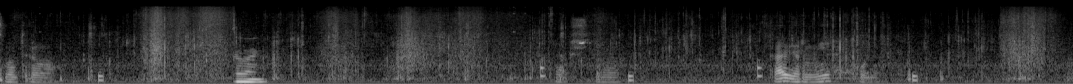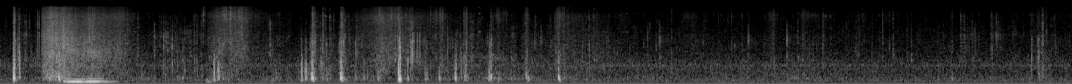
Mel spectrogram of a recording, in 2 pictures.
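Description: Branches and leaves brush and rustle against a passing body.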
